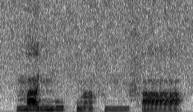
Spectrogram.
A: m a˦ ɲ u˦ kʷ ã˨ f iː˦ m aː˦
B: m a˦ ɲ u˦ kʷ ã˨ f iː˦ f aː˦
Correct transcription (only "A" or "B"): B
